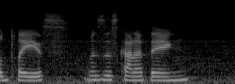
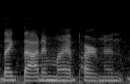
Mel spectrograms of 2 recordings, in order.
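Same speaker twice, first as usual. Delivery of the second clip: usual speaking voice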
